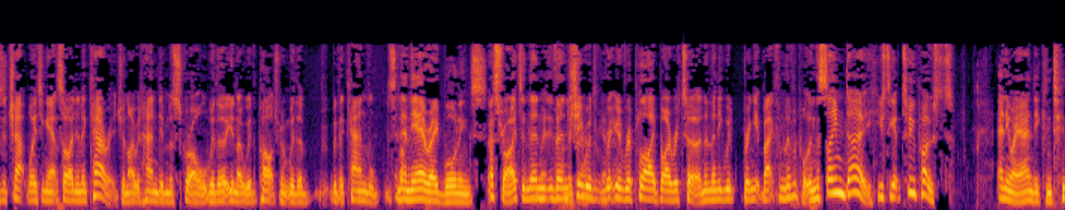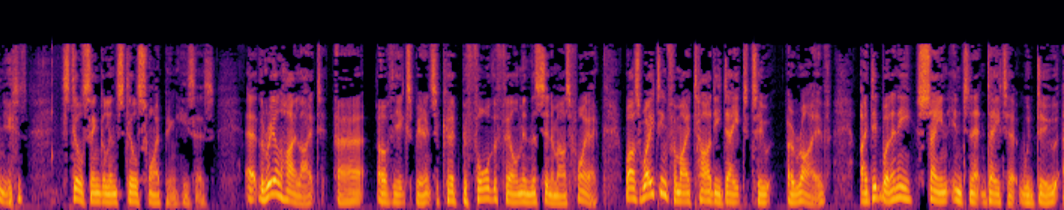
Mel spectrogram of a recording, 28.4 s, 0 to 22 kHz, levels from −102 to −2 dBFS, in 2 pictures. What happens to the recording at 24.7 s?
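Pre-echo from 24.66 to 24.69 s, between "my tardy date to" and "arrive I did what": a hiss about 18 dB up smears 31 ms ahead of the attack. The long transform block, fitting roughly 52 ms with no switch to short blocks, spreads its noise before the onset. This sits within MP3 compression throughout, likely at about 40 kbps, with plainly audible watery, swirly smearing.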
